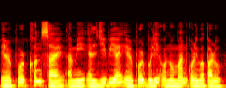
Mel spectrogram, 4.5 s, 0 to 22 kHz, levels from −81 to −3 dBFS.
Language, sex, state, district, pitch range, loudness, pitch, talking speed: Assamese, male, Assam, Kamrup Metropolitan, 125-135 Hz, -14 LUFS, 125 Hz, 120 wpm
